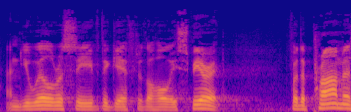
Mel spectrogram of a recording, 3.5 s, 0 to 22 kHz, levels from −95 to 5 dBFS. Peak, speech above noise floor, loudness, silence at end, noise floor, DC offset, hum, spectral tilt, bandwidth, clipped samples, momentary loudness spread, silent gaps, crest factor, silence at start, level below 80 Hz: -10 dBFS; 33 dB; -27 LUFS; 0 s; -59 dBFS; under 0.1%; none; -6.5 dB/octave; 14.5 kHz; under 0.1%; 8 LU; none; 16 dB; 0.05 s; -60 dBFS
